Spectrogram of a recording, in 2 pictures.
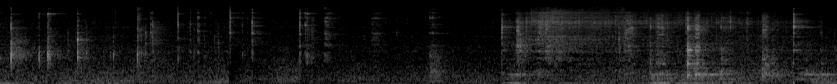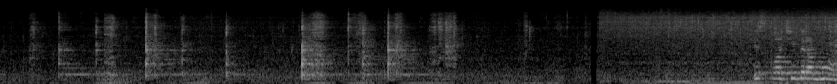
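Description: Ginger garlic paste with turmeric and spices frying and stirred in a pan for chicken biryani: irregular scraping stir strokes over a soft sizzle, turning to a louder steady hiss near the end, with someone talking at times.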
